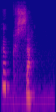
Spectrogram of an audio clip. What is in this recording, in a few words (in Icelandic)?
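"hugsa", Icelandic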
